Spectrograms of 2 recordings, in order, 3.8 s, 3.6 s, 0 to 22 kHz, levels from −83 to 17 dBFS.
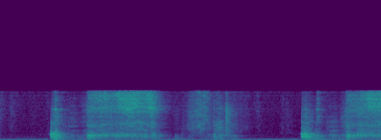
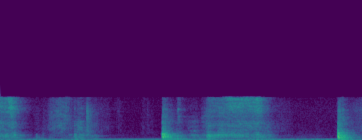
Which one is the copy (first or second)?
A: first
